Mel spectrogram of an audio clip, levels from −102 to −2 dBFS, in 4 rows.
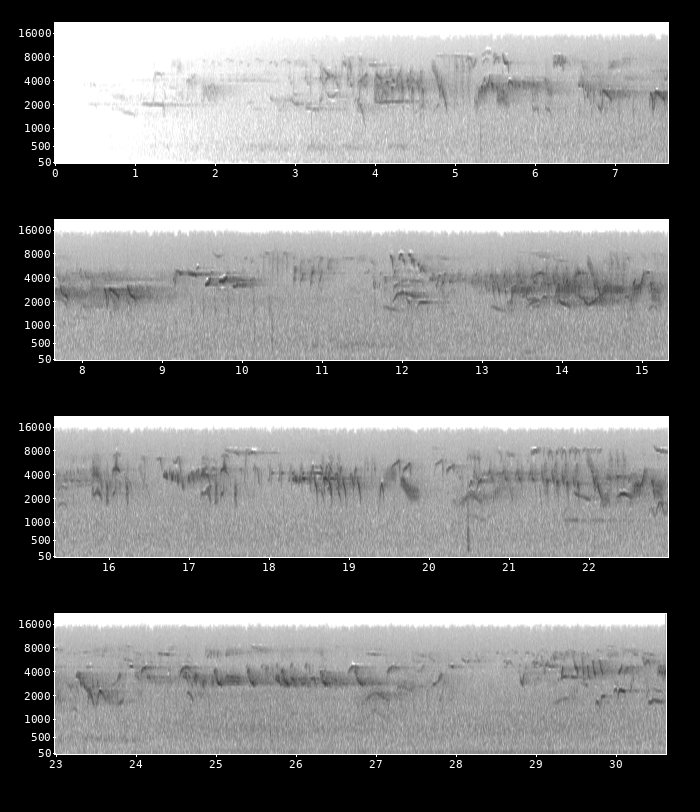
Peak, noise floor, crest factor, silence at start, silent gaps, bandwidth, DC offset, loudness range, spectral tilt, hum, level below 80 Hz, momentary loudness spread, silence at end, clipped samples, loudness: -18 dBFS; -88 dBFS; 20 dB; 3 s; none; 16 kHz; under 0.1%; 10 LU; 1 dB/octave; none; -66 dBFS; 15 LU; 0 s; under 0.1%; -33 LUFS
